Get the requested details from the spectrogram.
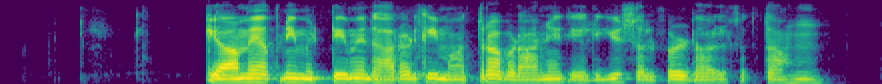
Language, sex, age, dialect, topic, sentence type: Hindi, male, 18-24, Awadhi Bundeli, agriculture, question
